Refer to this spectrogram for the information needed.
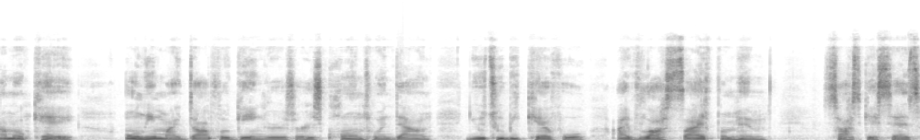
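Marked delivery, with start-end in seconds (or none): none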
